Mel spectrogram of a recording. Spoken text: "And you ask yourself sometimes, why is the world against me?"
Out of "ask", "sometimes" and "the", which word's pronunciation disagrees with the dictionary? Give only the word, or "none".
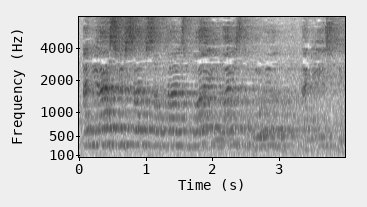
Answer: none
